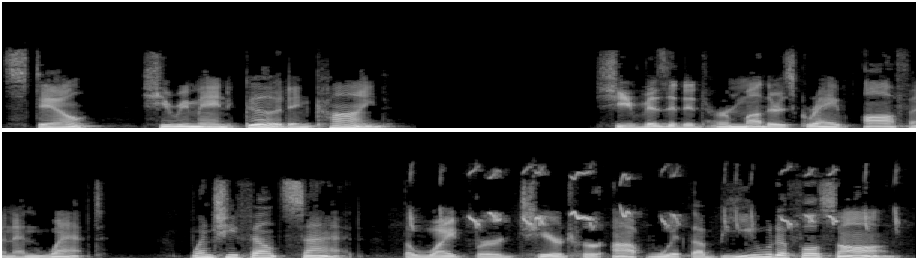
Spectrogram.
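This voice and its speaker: Male fairy-tale narrator, unhurried and animated, lo-fi sound. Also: on the low side. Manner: slow, deliberate, expressive. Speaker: storyteller.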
